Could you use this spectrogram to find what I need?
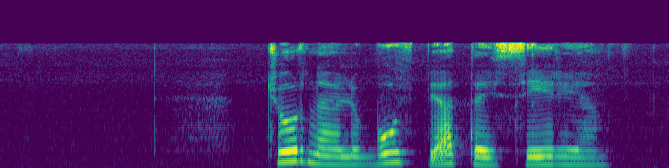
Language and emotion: Russian, sad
